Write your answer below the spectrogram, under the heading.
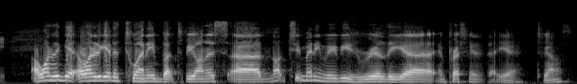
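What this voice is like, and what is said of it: Noticeable foreign accent. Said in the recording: “you have a much cooler accent than I do”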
